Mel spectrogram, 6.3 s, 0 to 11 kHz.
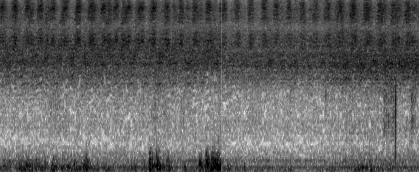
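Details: Bear cicada song from a tree-dwelling male in a Japanese park in the Kansai area; continuous shrill buzz throbbing in regular pulses roughly every 0.4 seconds, with a few soft low thumps and rustles underneath.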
